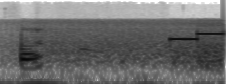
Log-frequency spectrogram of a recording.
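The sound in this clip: Telephone tones sound as a call connects: a brief tone burst, then two steady electronic beeps, each pitched higher than the last, over a thin, hissy phone-line background.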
